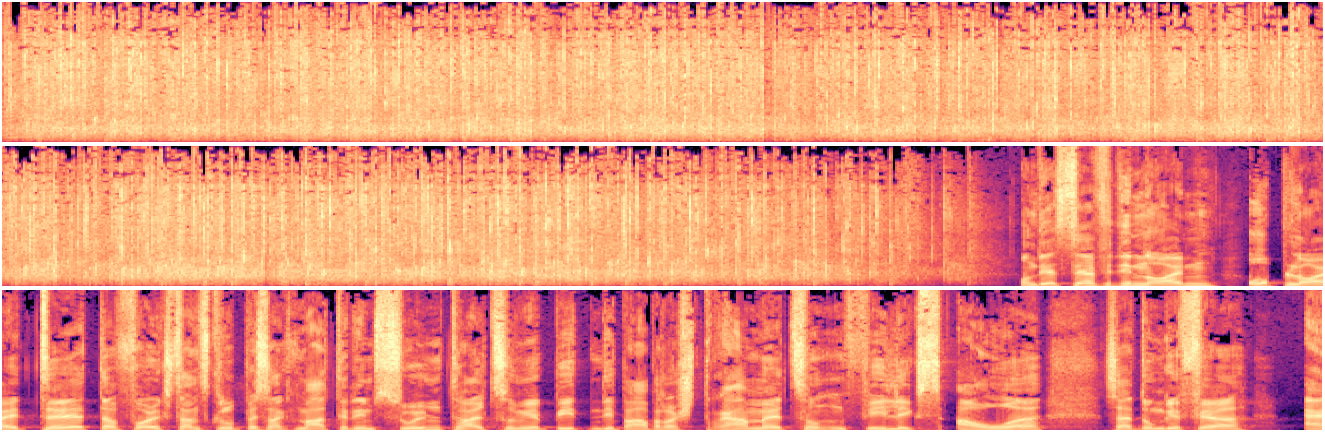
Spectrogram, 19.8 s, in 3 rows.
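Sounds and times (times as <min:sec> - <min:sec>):
audience applause: 0:00.0 - 0:11.7
speech: 0:11.8 - 0:19.8.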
